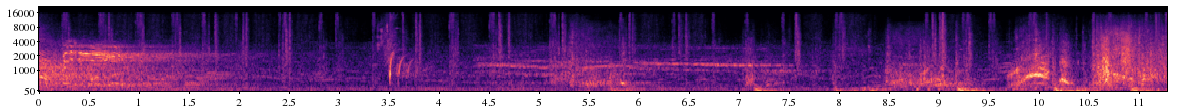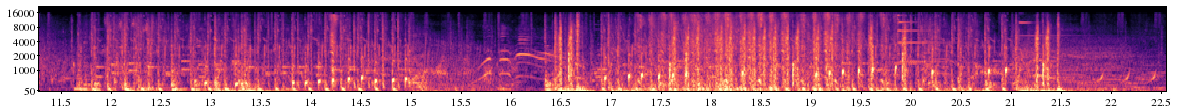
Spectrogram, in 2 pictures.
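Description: Cartoonish game shots pop in rapid bursts.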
